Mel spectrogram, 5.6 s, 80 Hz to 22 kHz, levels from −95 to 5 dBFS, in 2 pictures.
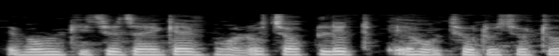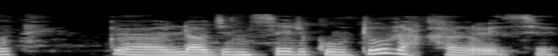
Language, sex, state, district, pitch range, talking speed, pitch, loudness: Bengali, female, West Bengal, Dakshin Dinajpur, 185-205 Hz, 160 wpm, 195 Hz, -18 LUFS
